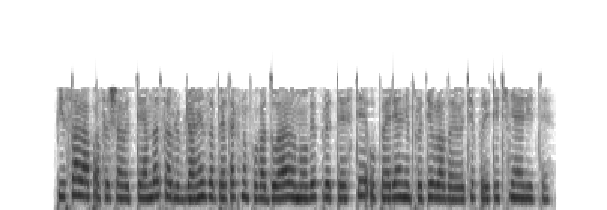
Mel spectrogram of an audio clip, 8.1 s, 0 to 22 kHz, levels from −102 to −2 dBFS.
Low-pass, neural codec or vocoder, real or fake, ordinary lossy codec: 19.8 kHz; none; real; AAC, 16 kbps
